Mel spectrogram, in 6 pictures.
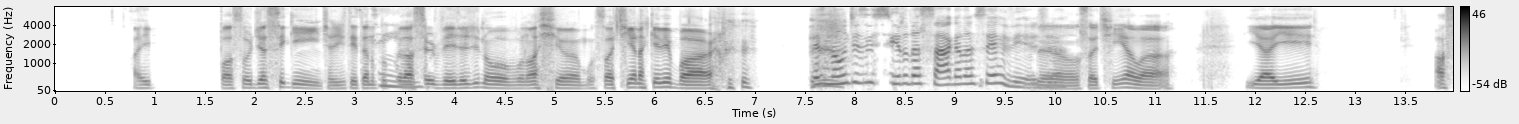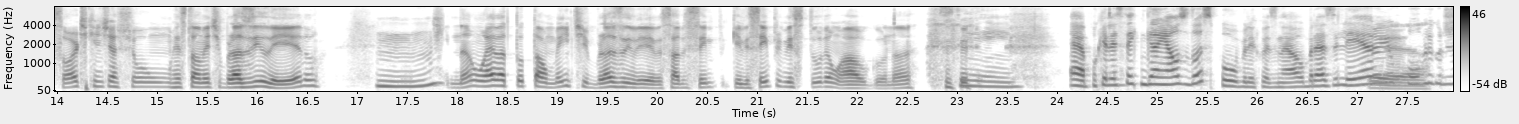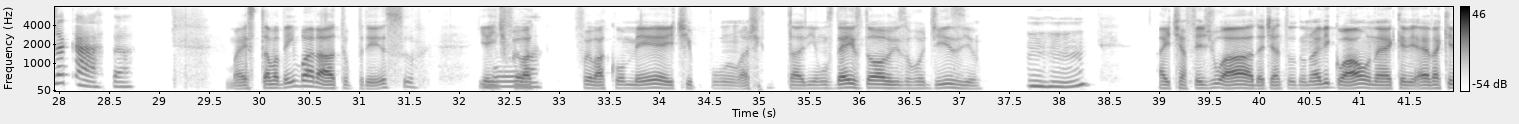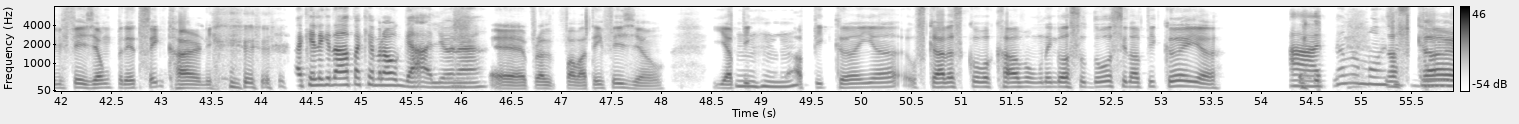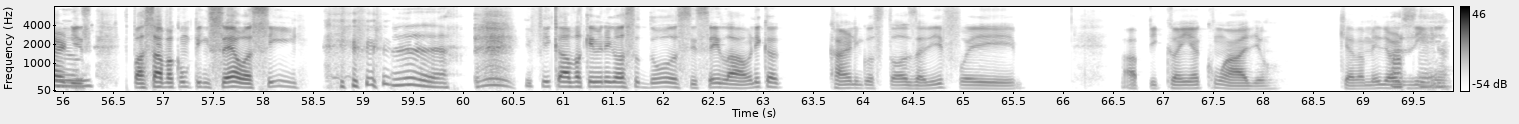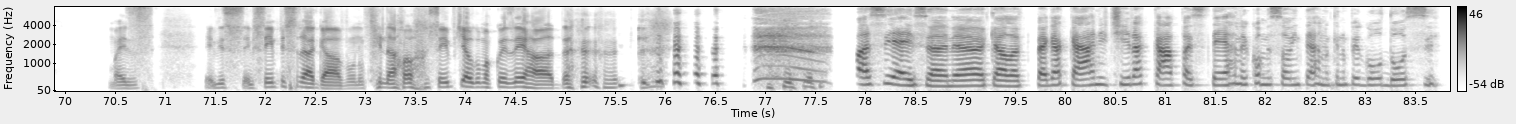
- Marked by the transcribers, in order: tapping; laugh; other background noise; laugh; laugh; chuckle; chuckle; grunt; laugh
- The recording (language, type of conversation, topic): Portuguese, podcast, Me conta sobre uma viagem que despertou sua curiosidade?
